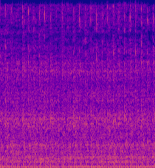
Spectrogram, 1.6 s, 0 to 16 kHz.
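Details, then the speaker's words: Restored Honda XL100S single-cylinder idling steady and even with a crisp exhaust note on a cold day, just started after fitting a brand-new genuine exhaust; no misses or knocks, a normal healthy idle. "She's running. As I've spoke, it's just really cold here today."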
